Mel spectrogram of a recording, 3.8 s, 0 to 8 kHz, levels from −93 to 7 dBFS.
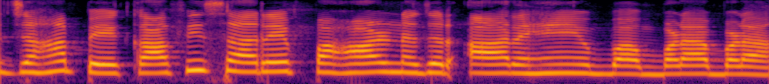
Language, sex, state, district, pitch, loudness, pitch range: Hindi, female, Jharkhand, Garhwa, 290 Hz, -13 LUFS, 275-310 Hz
